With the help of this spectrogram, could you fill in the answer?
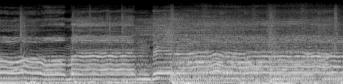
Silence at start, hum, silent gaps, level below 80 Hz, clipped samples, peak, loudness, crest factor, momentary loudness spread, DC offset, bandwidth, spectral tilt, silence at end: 0 s; none; none; -20 dBFS; under 0.1%; 0 dBFS; -12 LUFS; 10 dB; 2 LU; under 0.1%; 18 kHz; -5 dB/octave; 0 s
